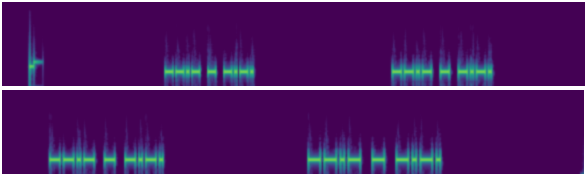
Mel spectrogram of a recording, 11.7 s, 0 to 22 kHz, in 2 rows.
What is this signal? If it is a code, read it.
Morse code, heard as a keyed tone, about 40 wpm, 700 Hz. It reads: QTC QTC QTC QTC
